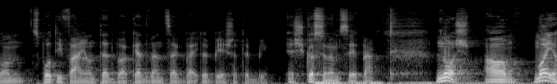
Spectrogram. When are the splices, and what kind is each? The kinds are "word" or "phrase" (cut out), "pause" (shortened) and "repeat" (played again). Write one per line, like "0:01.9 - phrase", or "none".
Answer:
0:01.9 - word

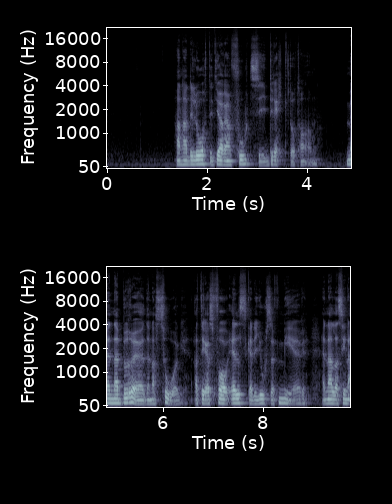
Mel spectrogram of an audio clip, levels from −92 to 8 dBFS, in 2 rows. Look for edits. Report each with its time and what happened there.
none

